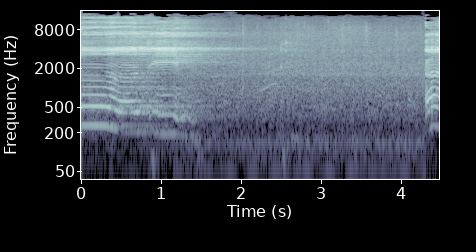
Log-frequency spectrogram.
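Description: Qasidah singing over a sound system: a voice holds a note and then slides down, ending about a second in. A pause of steady low background noise follows.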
